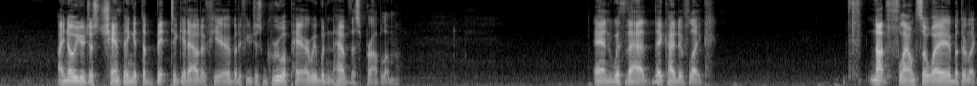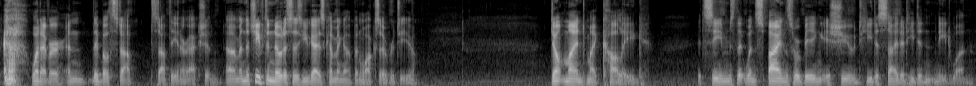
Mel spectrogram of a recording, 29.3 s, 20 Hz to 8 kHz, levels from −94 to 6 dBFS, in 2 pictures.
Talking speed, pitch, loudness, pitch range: 160 wpm, 100 Hz, -27 LUFS, 95-105 Hz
